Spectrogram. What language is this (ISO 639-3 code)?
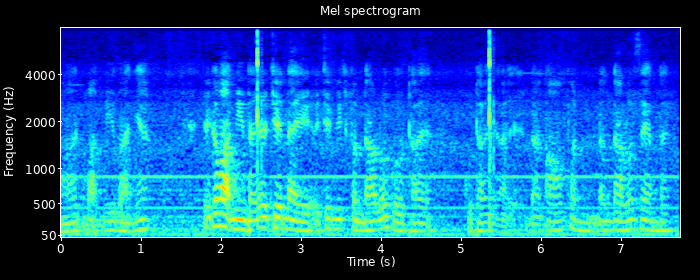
vie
